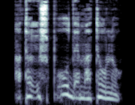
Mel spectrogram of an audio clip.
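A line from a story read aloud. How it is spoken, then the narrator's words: Cautious whisper. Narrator (Polish): szepnął, ostrożnie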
